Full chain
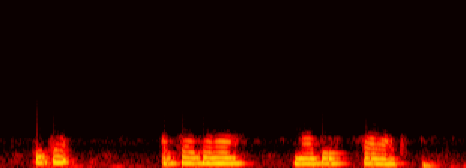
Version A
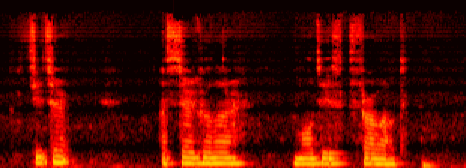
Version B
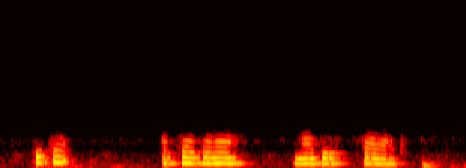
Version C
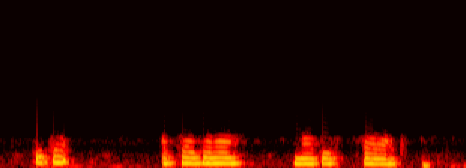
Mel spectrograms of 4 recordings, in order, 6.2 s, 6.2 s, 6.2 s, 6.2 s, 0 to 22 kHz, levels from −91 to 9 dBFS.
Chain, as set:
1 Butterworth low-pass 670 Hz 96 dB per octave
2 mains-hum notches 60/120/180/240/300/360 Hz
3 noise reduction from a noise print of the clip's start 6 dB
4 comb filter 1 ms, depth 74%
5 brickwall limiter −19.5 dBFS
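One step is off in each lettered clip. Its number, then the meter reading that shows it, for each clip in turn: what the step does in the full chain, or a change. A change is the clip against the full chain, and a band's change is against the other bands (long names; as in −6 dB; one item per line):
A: 1, change in momentary loudness spread −2 LU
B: 5, average gain reduction 1.5 dB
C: 2, change in momentary loudness spread −3 LU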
